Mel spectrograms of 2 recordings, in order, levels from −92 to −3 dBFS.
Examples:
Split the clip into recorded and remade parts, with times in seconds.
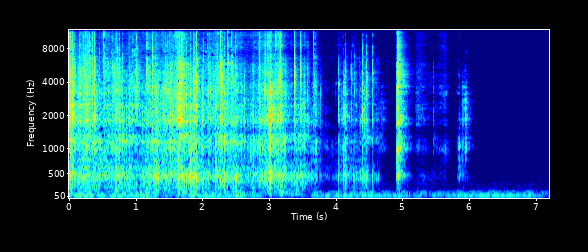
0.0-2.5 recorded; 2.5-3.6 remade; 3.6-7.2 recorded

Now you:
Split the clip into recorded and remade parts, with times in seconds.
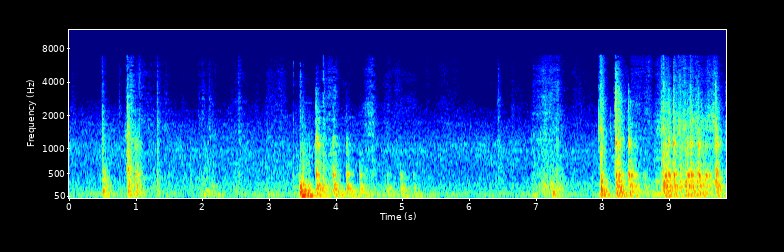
0.0-1.1 recorded; 1.1-2.3 remade; 2.3-8.5 recorded; 8.5-9.0 remade; 9.0-9.9 recorded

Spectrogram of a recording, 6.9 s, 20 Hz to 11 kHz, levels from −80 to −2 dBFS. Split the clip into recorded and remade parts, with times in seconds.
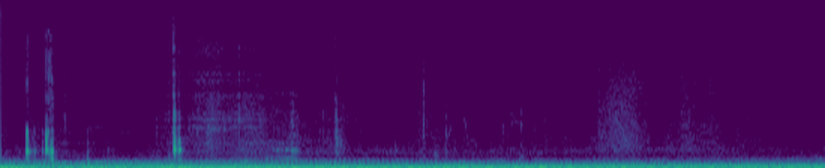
0.0-0.5 recorded; 0.5-2.2 remade; 2.2-6.9 recorded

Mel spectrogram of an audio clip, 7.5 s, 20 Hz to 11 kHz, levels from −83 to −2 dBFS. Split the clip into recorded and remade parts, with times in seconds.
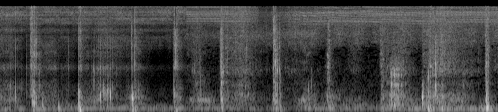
0.0-2.8 remade; 2.8-7.5 recorded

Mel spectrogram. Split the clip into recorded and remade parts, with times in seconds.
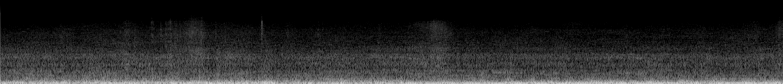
0.0-7.8 remade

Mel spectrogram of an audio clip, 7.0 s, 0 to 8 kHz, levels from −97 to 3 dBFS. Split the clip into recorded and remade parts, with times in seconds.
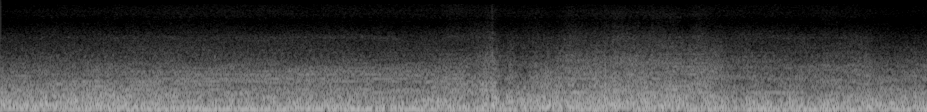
0.0-7.0 remade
